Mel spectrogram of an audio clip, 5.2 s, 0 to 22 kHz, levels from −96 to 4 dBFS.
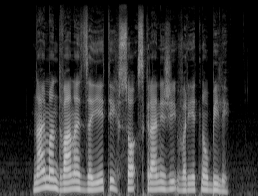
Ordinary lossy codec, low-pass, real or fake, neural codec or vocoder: none; 19.8 kHz; real; none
